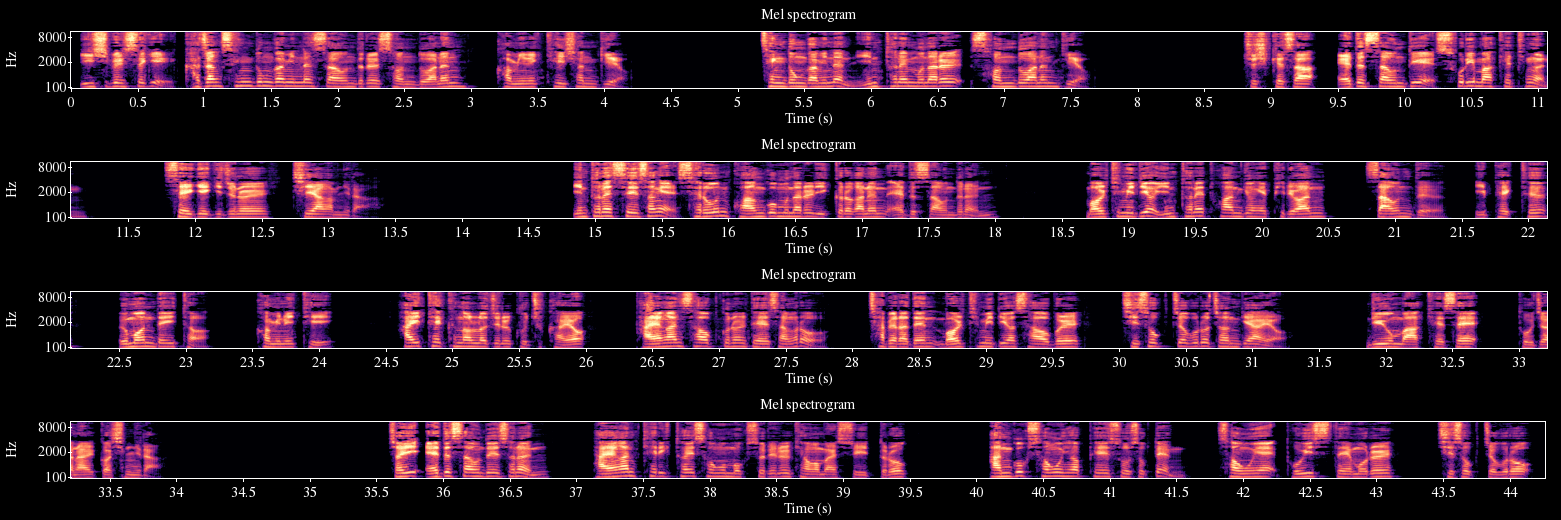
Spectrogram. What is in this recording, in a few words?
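Korean, male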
